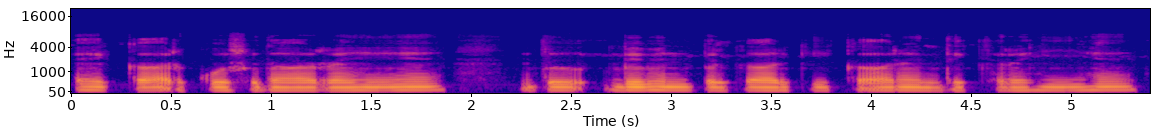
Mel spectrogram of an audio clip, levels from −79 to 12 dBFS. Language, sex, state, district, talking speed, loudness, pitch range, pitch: Hindi, male, Uttar Pradesh, Lalitpur, 155 wpm, -18 LUFS, 100-110 Hz, 105 Hz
